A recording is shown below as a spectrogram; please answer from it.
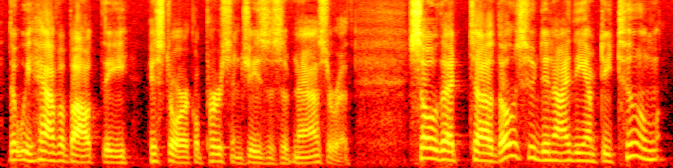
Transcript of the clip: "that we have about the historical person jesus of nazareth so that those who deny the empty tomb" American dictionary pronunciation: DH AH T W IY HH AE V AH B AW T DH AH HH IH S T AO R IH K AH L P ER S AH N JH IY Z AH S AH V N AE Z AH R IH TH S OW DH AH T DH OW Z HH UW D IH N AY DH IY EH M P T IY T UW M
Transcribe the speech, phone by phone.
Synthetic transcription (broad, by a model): DH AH T W IY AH V AH B AW T DH AH HH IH S T AO R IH K L P ER S AH N JH IY Z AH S AH V N AE Z AH R IH TH S OW DH AH T DH OW Z HH UW D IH N AY DH IY EH M P T IY T UW M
